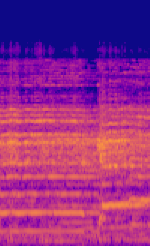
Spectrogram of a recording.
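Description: A man singing a ballad into a microphone over backing music, holding a long note and then sliding up to a higher one a little past halfway.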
